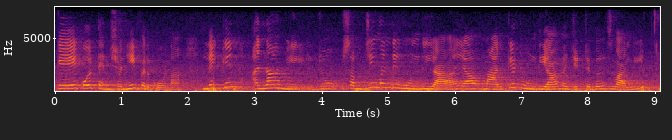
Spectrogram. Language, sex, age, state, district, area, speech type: Sindhi, female, 18-30, Uttar Pradesh, Lucknow, urban, spontaneous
